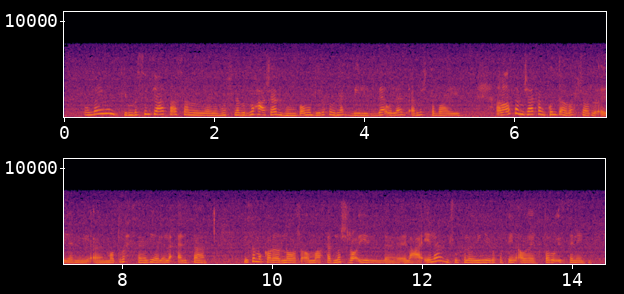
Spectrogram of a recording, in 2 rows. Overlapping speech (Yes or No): No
